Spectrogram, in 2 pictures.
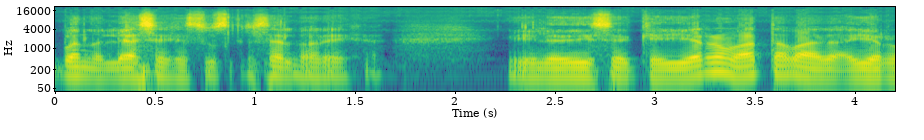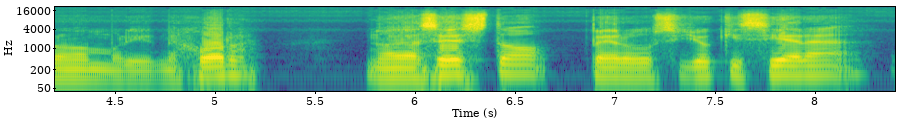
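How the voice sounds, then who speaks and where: Man, middle-aged pastor, conversational sermon, reads scripture aloud, warm mellow tone, dry close sound. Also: lowish voice, no echo.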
